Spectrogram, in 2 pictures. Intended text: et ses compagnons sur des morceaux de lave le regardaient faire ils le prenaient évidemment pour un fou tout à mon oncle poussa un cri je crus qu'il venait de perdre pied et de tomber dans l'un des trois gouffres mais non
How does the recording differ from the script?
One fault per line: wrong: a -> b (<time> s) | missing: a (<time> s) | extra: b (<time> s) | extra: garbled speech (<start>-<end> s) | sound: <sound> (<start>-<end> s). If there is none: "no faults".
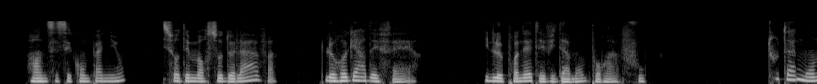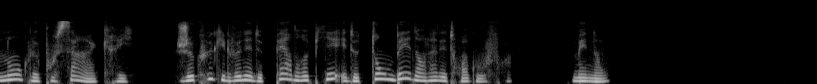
no faults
